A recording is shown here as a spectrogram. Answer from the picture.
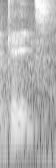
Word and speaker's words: Geats: called Kamen Rider Geeks I hate saying that word it sounds really weird but Carmen Rider Geeks is how you pronounce it so anyway I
